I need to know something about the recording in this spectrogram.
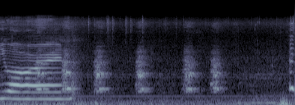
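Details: Siberian Husky arguing at home in the morning: a steady, strong, tonal whine held for nearly a second, then a run of short, soft, mumbling vocal bursts repeated about every half second, with quiet background hum.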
